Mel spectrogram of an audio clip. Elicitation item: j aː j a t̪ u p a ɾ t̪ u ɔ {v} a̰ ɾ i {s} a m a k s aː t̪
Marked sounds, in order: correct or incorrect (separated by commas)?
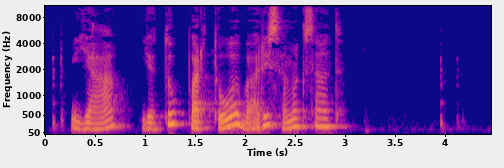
correct, correct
